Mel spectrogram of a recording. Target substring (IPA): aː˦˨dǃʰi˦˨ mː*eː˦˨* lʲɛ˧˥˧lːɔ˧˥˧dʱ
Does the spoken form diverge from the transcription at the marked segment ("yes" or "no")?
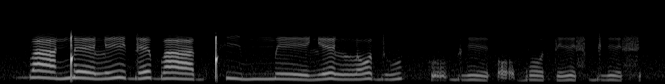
no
